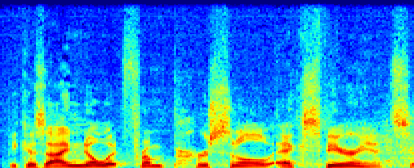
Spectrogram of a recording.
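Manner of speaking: normal talking voice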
